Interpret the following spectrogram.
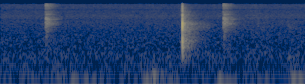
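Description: Finger snaps: three short, sharp snaps, the loudest just past halfway with another close after it.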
